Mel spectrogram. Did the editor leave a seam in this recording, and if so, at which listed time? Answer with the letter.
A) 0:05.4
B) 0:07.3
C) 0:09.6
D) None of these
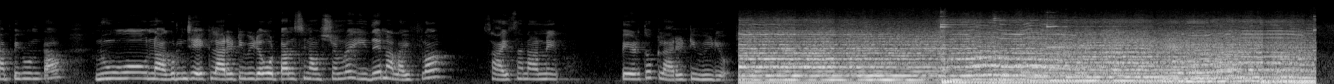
D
